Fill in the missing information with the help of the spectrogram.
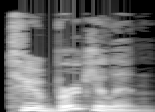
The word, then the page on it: tuberculin: British English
